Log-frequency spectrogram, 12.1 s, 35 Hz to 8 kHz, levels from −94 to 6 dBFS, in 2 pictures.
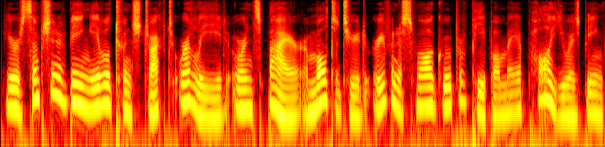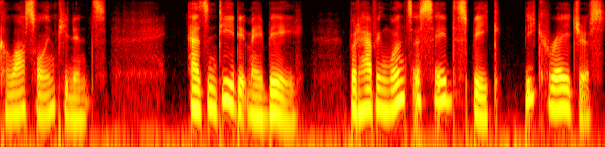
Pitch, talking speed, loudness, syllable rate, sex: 145 Hz, 195 wpm, -20 LUFS, 5.9 syllables/s, male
